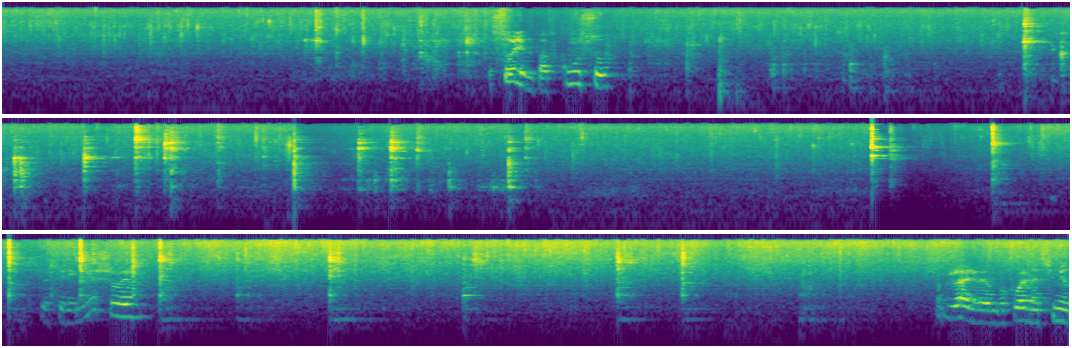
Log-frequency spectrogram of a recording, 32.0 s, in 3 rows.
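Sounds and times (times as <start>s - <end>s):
onions sizzling in oil: 0.0s - 32.0s
metal spoon scraping pan: 3.0s - 5.2s, 10.2s - 16.2s, 20.6s - 25.2s, 25.9s - 30.0s.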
